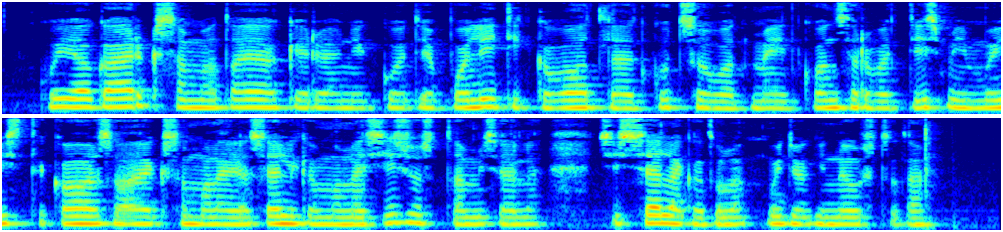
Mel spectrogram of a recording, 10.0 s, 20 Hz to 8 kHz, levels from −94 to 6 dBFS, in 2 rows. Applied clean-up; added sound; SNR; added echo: none; none; none; none.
